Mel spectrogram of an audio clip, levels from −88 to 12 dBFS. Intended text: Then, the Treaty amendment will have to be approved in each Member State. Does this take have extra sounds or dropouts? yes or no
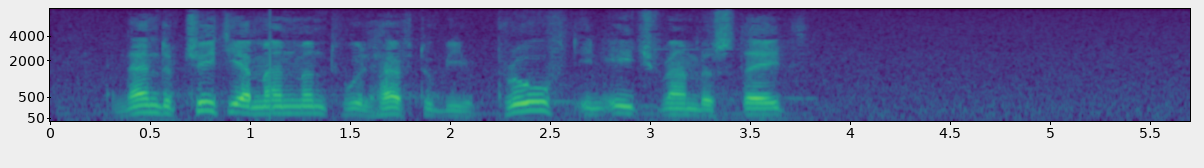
no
